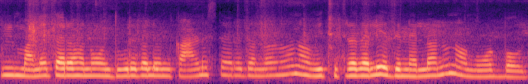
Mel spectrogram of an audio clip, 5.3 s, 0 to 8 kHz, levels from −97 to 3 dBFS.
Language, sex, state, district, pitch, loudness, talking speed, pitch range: Kannada, female, Karnataka, Bellary, 205 Hz, -16 LUFS, 125 wpm, 200-215 Hz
